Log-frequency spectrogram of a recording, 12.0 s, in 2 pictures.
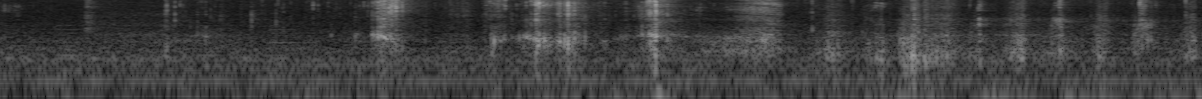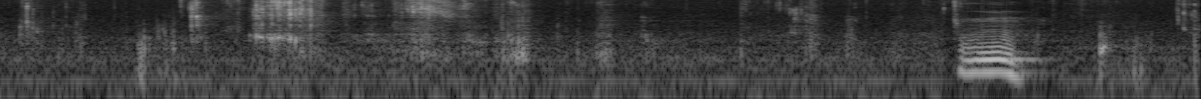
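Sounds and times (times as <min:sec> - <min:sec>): crunching of fried food: 0:01.7 - 0:10.4.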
